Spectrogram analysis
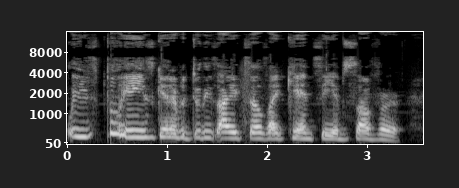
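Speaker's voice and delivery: put-on teary, near-tears pleading voice. Speaker imitates a woman at report card pickup, mock-teary pleading. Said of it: "she has genuine tears in her eyes".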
